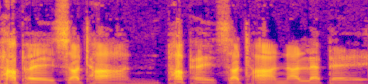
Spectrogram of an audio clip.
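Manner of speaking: very slow, low, guttural clucking voice. Reading the narration, voice Plutus's opening cry in a guttural, clucking voice. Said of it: "Plutus began in a guttural, clucking voice".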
